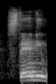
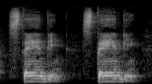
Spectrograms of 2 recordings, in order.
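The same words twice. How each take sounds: First: Said in the usual way. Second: "standing" with a wide, gliding a, like steh-en; drawn-out steh-en in "standing"; spread-lipped vowel. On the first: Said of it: "요렇게 하셔도 되겠지만". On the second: Shown as a demonstration. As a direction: stretch the mouth sideways on the a of "standing". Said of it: "양옆을 옆으로 좀 째시면서".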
